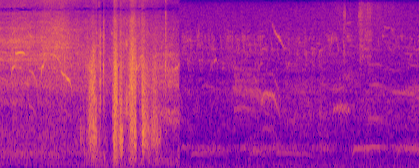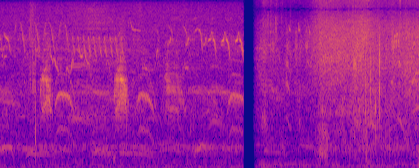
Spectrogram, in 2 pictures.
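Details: Swans on Lough Neagh shore, early misty morning from a floating hide, give a burst of loud, nasal honks in the first two seconds; softer, arching mewing calls of gulls flying overhead follow over a steady background hush.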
